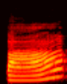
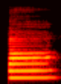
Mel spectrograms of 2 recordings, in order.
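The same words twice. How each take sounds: First: The pitch rises from mid to high. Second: The pitch stays high and level.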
